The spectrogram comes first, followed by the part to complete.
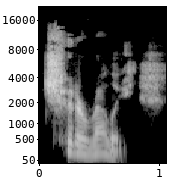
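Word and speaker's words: Ciattarelli: Pronunciation. The Irish political parties you mentioned are Shinfane and Fina Gale. Also the Republican candidate for New Jersey governor, Jack Chitterelli.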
